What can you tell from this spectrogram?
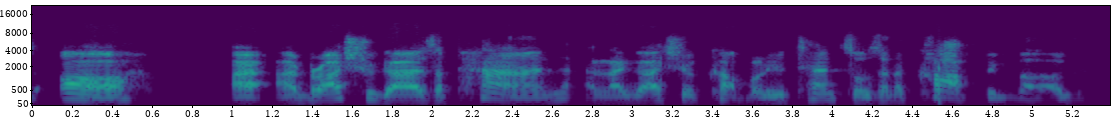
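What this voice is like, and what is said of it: Put-on Swedish accent. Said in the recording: “I'm going to do my Swedish accent.”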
